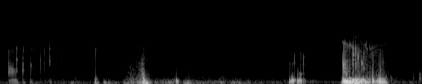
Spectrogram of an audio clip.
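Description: Irregular deep gurgles and rumbles ending in a loud growl; stomach growling from an empty stomach.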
